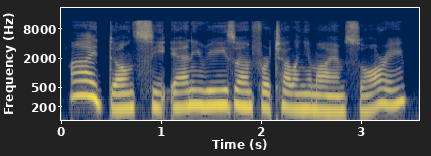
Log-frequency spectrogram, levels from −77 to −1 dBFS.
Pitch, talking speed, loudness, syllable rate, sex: 210 Hz, 185 wpm, -16 LUFS, 4.6 syllables/s, female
